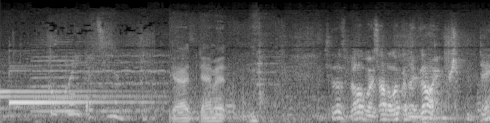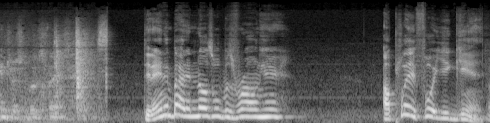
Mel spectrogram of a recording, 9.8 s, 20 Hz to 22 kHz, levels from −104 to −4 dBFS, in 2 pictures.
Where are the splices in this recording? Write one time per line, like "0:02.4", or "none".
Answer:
0:01.7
